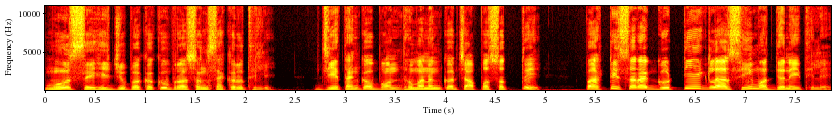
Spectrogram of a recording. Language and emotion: Odia, happy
